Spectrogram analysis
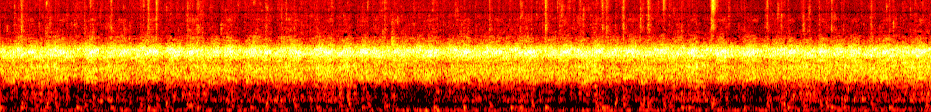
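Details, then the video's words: Rainy rural night with a continuous frog chorus: layered high-pitched croaking trills blend into a constant buzzing drone, while light drizzle and occasional faint drips sound beneath it. "개구리 소리"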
